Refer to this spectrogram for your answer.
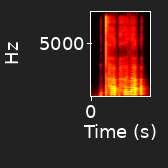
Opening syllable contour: low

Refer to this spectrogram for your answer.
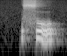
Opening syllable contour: falling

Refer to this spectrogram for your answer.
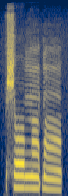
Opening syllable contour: low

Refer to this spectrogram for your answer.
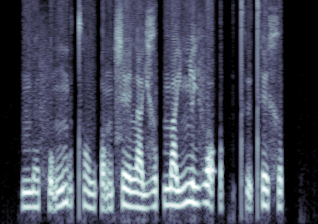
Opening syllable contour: low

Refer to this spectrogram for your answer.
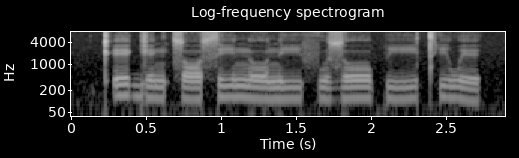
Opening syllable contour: high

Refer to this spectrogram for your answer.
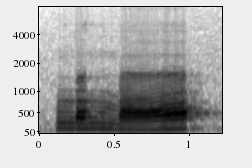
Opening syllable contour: high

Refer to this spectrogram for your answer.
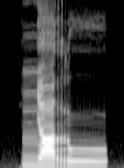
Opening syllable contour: low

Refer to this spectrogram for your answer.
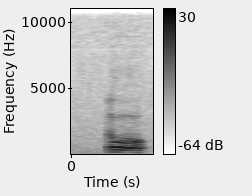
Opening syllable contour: falling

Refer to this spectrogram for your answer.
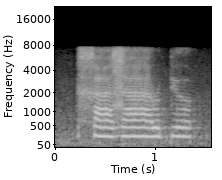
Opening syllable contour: low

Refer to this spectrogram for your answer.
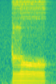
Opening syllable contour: low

